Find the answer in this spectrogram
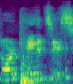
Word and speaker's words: Arkansas: It's pronounced Arkansas, you idiot!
